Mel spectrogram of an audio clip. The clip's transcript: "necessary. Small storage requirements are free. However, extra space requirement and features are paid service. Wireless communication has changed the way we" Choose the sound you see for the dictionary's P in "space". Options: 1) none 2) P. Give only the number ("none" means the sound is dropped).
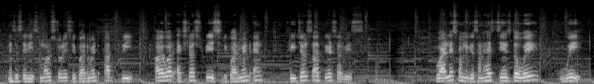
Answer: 1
